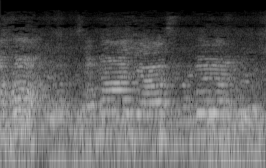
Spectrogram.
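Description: Several people talking, their voices overlapping in chatter.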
